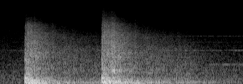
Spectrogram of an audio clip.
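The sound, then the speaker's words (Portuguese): Two heavy cannon blasts boom about three-quarters of a second apart, each a loud, sharp report with a long rumbling tail that echoes away, fired from ships anchored off an island on the order of John White. “Foi quando deu a ordem para que dois tiros de canhão fossem disparados.”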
